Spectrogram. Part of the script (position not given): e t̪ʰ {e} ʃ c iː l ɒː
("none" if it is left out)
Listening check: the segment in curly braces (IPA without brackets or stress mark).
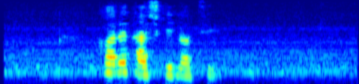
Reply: æ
